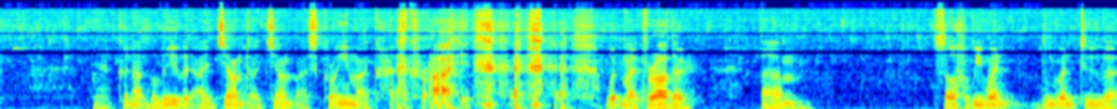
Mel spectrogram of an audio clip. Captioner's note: laughs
